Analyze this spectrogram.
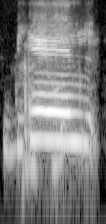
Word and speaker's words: Бельгия: Бельгия. Бельгия. Бельгия. Бельгия. Молодец. Бельгия. Бельгия. Ok. Бельгия. Ah, oui, d'accord, Бельгия. Oui. À cause du son mou. On prononce pas trop, on prononce pas trop le L, quoi.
